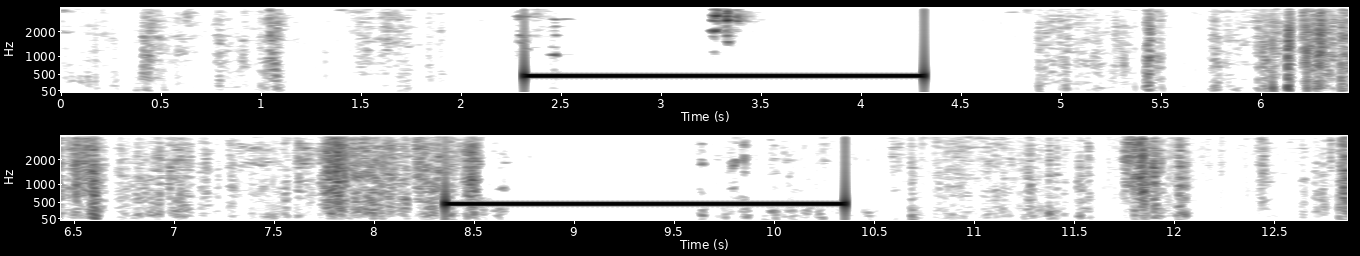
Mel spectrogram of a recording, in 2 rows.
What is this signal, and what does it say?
Ringback tone (North America), 440 + 480 Hz.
